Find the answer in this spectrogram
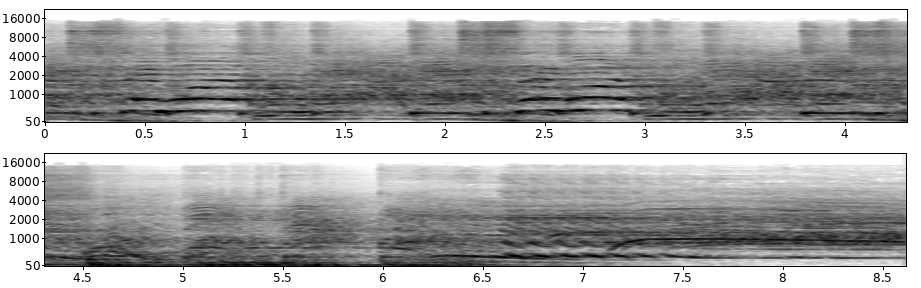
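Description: Live hip-hop music played loud through a concert PA in a large hall, with vocals over the backing track and whoops from the audience.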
